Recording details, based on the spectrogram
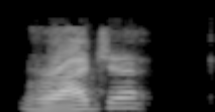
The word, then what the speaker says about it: Freya Vajra: Varja. – I knew I was going to butcher that name.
